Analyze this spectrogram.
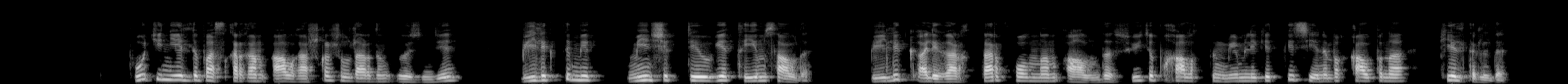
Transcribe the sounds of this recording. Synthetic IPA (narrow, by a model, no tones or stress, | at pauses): pʰut̪ijne̞ld̪ɪbɑsqɑɾʁɑnɑlˠʁɑʃqəʒəlˠd̪ɑɾd̪əɴwɵzɪnd̪e̞ | bijlɪkt̪ɪ | me̞nʃek̚t̪e̞wɡʲe̞t̪ʰəjəmsɑlˠd̪ə | b̥ijlɪkoliɡɑɾq̚t̪ɑɾqʰo̞lˠənɑnɑlˠənd̪əsɵjt̪ɪpχɑ̰lˠəq̚t̪əɴme̞mle̞kʲe̞t̪̚kʲe̞se̞nɪmɪqʰɑ̰lˠpənɑ | kʲʰe̞lt̪ɪɾɪld̪ɪ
